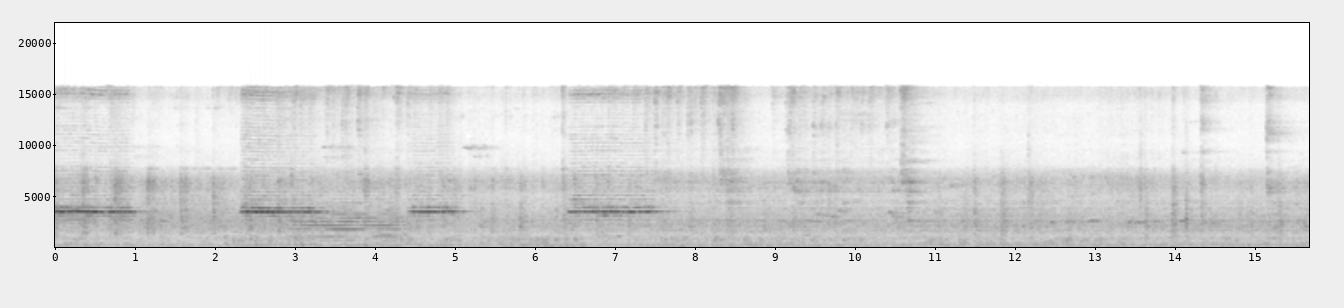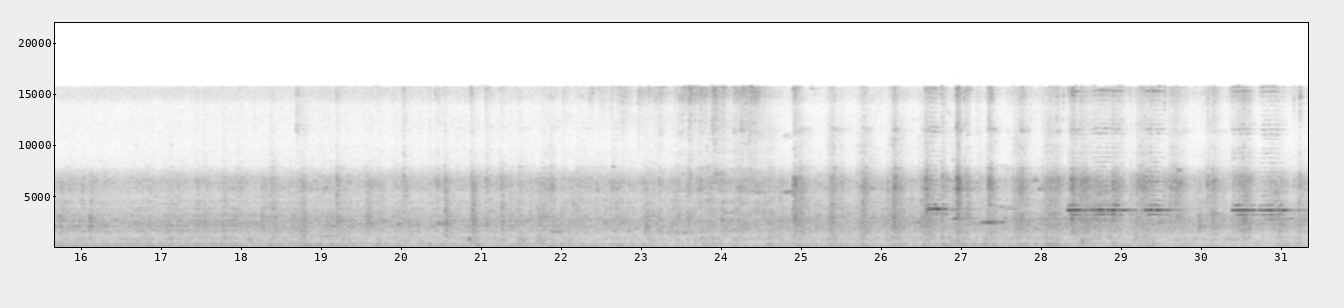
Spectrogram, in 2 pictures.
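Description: Passenger train's LHB coaches rolling past, a steady rumble of wheels over rail joints as the train pulls out. High metallic wheel squeal cuts in several times, in the first seconds and around seven seconds in, and again near the end as the last coach goes by.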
